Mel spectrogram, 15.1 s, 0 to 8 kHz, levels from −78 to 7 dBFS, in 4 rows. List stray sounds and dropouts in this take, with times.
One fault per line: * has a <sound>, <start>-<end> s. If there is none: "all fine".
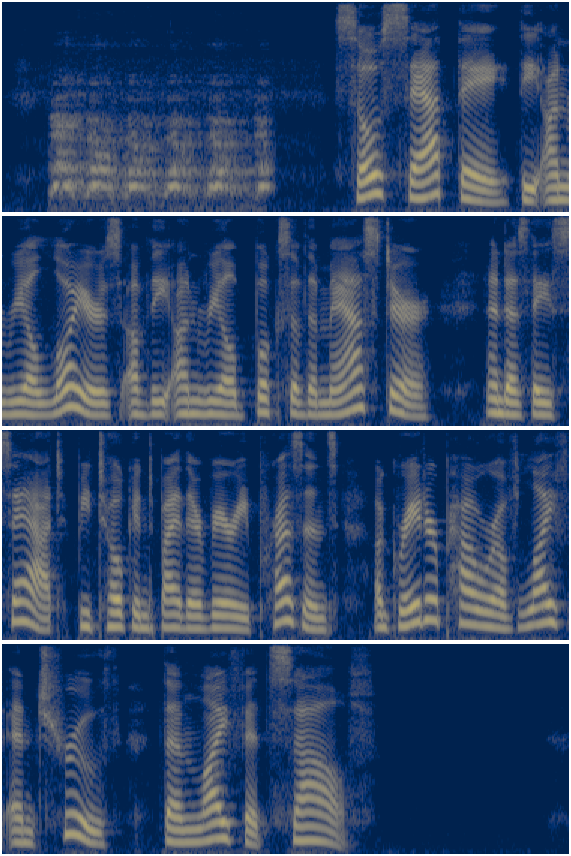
* has a bark, 0.3-1.8 s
